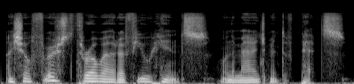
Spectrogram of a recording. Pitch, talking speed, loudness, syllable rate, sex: 115 Hz, 220 wpm, -18 LUFS, 4.8 syllables/s, male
